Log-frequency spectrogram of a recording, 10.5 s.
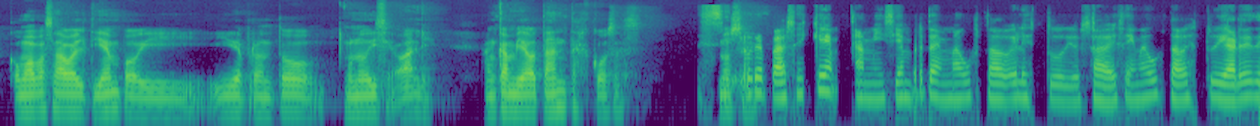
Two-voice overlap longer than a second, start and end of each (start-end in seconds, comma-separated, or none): none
